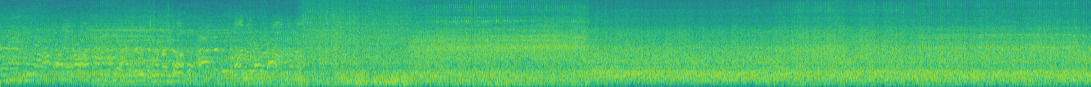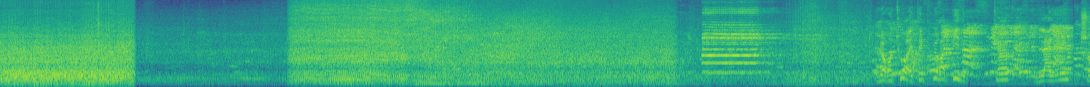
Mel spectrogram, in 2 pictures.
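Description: Riding pillion on a motorcycle taxi: a steady rush of wind and engine noise, which drops away for about two seconds past the middle. Near the end a vehicle horn sounds once, for about a second.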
